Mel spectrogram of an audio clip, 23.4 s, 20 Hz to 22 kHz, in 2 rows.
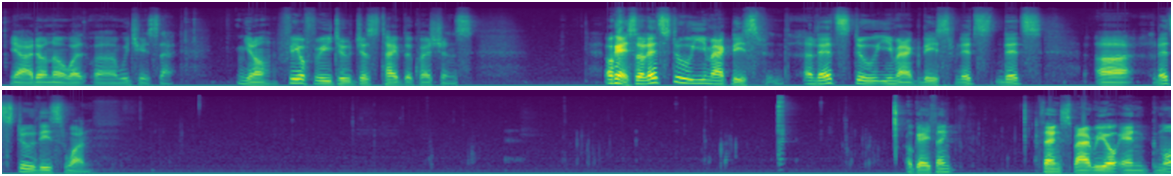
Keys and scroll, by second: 1.2-2.4 typing, 6.8 d.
